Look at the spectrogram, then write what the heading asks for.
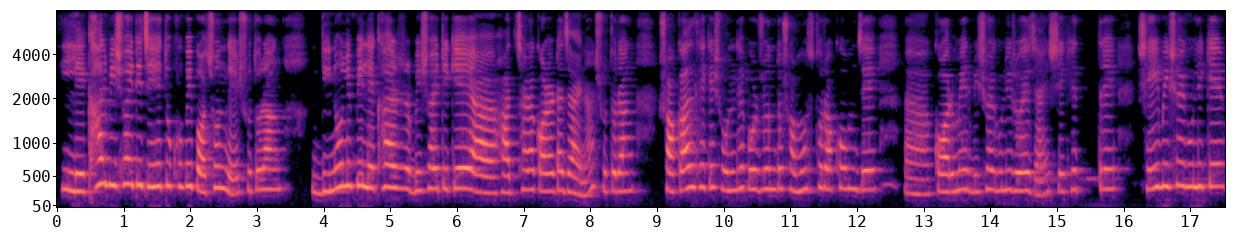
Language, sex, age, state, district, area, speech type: Bengali, female, 18-30, West Bengal, Purulia, urban, spontaneous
